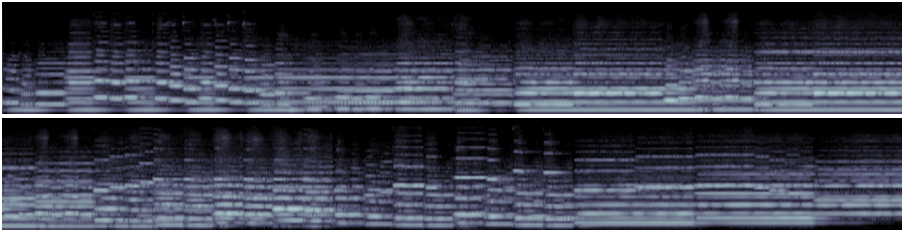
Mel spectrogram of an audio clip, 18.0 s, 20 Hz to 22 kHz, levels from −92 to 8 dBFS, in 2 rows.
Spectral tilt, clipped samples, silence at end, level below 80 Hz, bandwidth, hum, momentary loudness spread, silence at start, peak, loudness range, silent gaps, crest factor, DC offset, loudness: -5.5 dB/octave; under 0.1%; 0 s; under -90 dBFS; 12.5 kHz; none; 7 LU; 0 s; -12 dBFS; 4 LU; none; 14 dB; under 0.1%; -28 LUFS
